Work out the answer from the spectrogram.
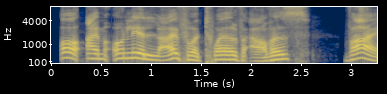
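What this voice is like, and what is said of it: Put-on German accent. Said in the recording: “This is a world where Einstein is French. ... That was my German accent.”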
